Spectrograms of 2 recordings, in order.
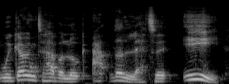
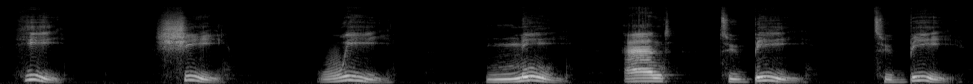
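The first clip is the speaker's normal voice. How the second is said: one word at a time, long pauses between; slow practice drill; 3 semitones lower, much slower than usual. Shown as a demonstration. Teacher asks learners to practice with her words, slow drill. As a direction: draw out each "ee" for repeating. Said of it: "Practice with me".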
